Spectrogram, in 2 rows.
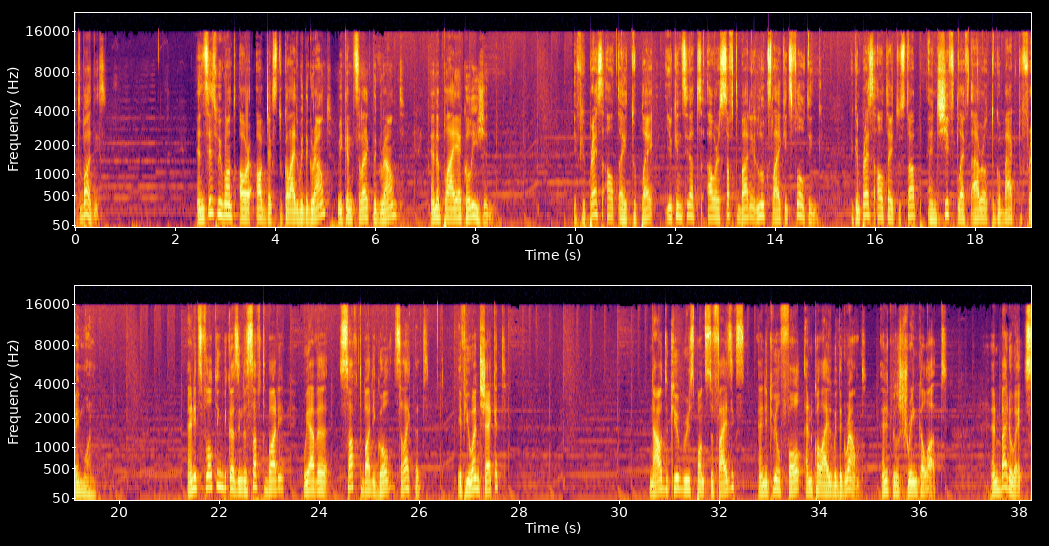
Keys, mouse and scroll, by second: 1.2-1.9 drag, 10.7 click, 11.8-12.9 drag, 13.0 alt+a, 16.6 middle click, 17.4 alt+a, 18.8 shift+Left, 27.7 alt+a, 27.7 shift+Left, 29.1-30.2 middle drag, 32.8 alt+a, 34.9 alt+a, 35.9 shift+Left.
